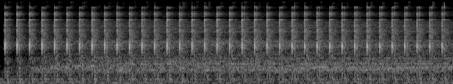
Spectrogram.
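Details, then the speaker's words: Shockwave therapy handpiece applied to the foot, with adjustable pressure and energy; loud, rapid, very regular sharp clacking pulses, about four per second. "we use the shock wave and we turn it on this is pretty loud"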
